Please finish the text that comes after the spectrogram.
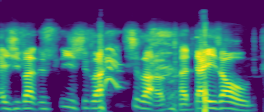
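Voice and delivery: ordinary talk, nothing marked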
